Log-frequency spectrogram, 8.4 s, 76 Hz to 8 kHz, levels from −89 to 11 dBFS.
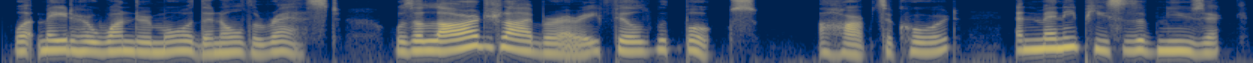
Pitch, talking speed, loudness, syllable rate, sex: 190 Hz, 165 wpm, -20 LUFS, 4.7 syllables/s, female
